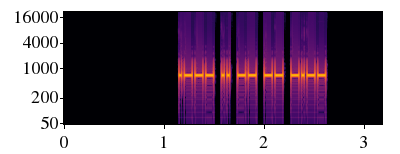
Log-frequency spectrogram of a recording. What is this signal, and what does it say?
Morse code, heard as a keyed tone, about 46 wpm, 700 Hz. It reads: JIMMY
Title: Multi-letter Phonemes Repeated 3x 45wpm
